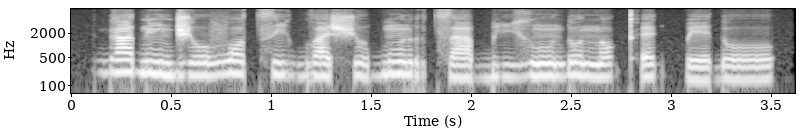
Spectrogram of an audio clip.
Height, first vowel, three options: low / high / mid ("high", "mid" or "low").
low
